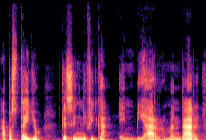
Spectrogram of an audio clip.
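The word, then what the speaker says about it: ἀποστέλλω: Este es el único lugar del Evangelio donde Marcos utiliza esa palabra griega que se pronuncia aposteio, que significa enviar, mandar,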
